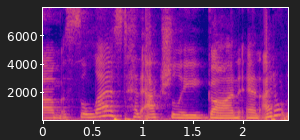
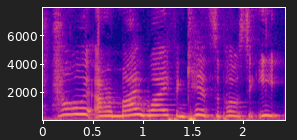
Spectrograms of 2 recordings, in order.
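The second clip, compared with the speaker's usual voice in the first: mock outrage; 8 semitones higher than usual. Acted creditor up in her face.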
